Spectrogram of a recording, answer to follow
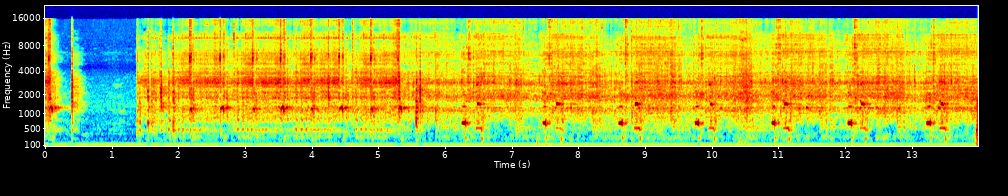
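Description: Hubert Herr cuckoo-quail clock's count-wheel movement running after being tripped: gears, levers and wires clicking in a regular rhythm, about two to three clicks a second, after a brief silent gap near the start.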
